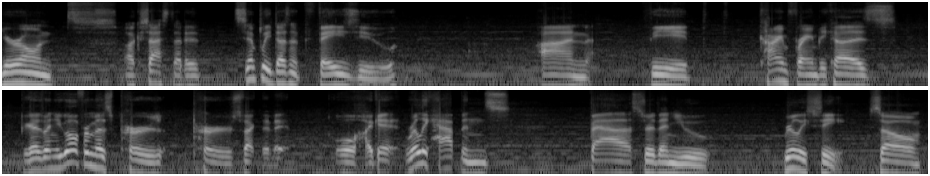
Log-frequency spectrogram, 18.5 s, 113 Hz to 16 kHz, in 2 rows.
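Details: 21-year-old man with stuttering since he began talking, worked on for years and reportedly helped by slowing down; word and part-word repetitions still present; stuttering.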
